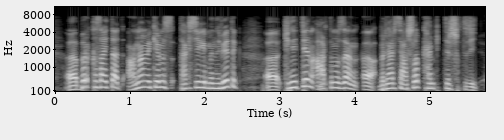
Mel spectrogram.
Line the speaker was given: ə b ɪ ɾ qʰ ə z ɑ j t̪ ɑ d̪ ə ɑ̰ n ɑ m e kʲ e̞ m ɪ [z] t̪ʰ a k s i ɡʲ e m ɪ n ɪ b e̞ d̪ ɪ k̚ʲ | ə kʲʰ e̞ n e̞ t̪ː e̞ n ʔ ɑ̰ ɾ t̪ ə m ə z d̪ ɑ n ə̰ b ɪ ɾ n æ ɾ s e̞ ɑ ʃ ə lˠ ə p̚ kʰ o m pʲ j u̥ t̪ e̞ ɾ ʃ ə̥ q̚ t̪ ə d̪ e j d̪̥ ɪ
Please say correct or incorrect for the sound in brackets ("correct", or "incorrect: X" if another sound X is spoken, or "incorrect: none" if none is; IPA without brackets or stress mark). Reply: correct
